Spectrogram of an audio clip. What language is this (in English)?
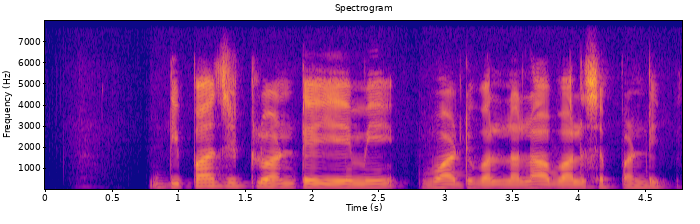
Telugu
